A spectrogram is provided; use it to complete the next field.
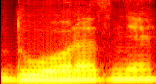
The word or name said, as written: dôrazne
